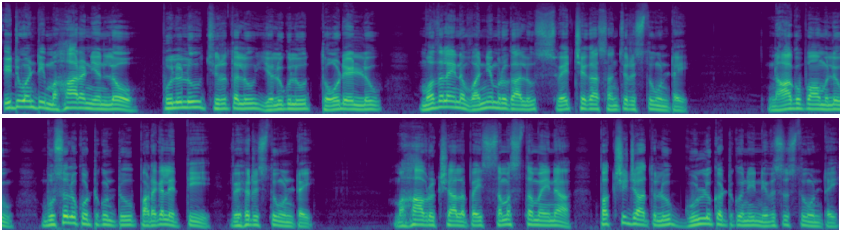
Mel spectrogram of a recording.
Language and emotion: Telugu, neutral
